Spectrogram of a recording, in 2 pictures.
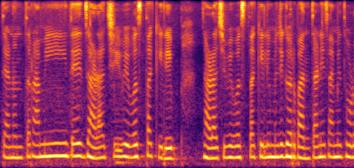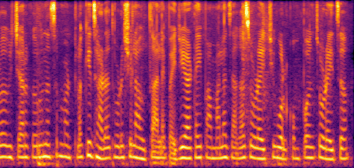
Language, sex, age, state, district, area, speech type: Marathi, female, 30-45, Maharashtra, Wardha, rural, spontaneous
